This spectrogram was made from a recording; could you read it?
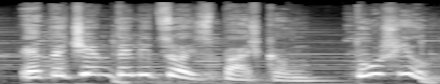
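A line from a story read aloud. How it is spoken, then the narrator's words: Plain question. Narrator (Russian): спросила она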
